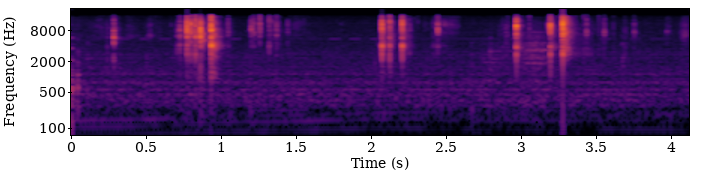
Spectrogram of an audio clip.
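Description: Small plastic model-kit parts clicking as they are handled and pressed together, a few sharp clicks in small clusters about one, two and three seconds in.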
